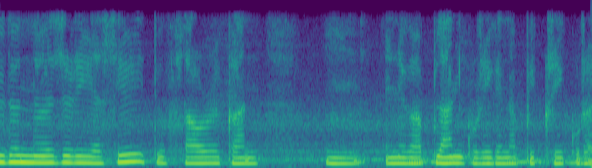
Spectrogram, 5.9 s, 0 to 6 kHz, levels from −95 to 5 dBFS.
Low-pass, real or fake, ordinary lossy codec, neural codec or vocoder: 5.4 kHz; real; none; none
